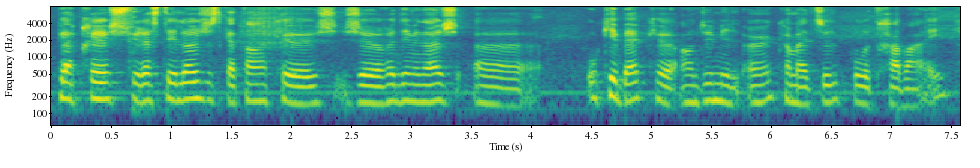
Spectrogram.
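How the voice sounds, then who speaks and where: A woman's voice: low voice, fairly even intonation, moderate pace, darkish tone, a little hiss or hum. A woman giving a heartfelt, plainspoken personal testimony.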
